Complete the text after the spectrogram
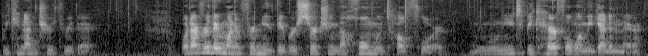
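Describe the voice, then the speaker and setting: Woman acting hard-boiled private eye, female, lowish voice, blunt, matter-of-fact, audio drama, noisy background. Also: steady tone, fast, close to an everyday voice. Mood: grim, firm.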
